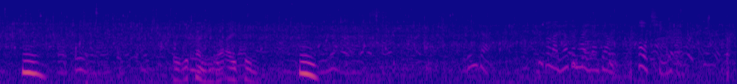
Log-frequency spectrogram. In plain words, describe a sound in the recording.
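Adults talk casually nearby outdoors.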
